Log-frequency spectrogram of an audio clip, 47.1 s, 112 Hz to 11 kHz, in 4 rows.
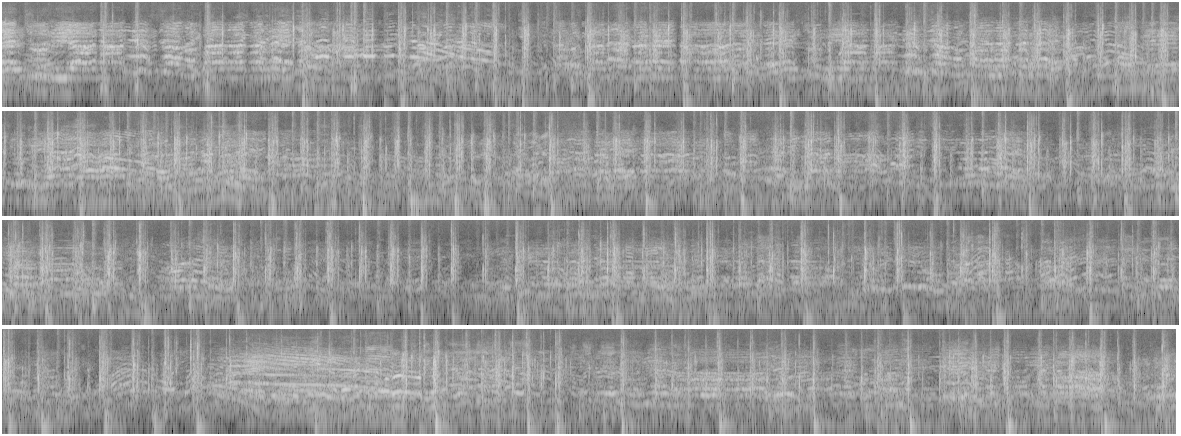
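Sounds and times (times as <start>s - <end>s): group singing: 0.0s - 47.0s
hands clapping in rhythm: 0.0s - 47.0s.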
